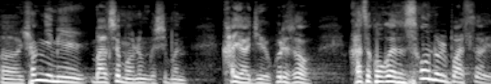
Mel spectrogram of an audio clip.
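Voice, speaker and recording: This man's voice sits high in pitch, with lively intonation at a moderate pace. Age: 80s+. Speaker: church elder. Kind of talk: testimony.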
